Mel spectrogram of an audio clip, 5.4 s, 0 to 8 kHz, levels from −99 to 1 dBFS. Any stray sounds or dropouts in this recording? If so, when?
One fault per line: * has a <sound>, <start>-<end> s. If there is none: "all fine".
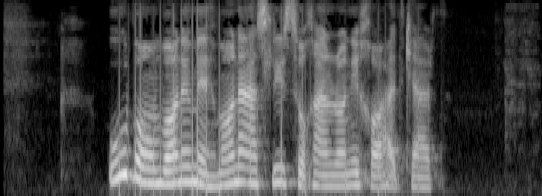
all fine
